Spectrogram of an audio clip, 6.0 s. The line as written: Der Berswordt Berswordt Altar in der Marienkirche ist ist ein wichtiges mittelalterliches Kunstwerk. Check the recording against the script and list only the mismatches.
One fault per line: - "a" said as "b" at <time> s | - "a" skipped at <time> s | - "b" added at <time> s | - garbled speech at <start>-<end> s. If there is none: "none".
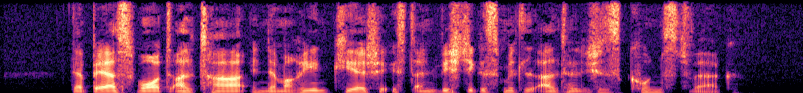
- "Berswordt" skipped at 1.3 s
- "ist" skipped at 3.1 s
